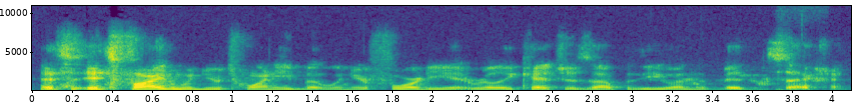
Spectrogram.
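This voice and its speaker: A man's voice: low voice, expressive, fast, a bit bright, rough recording. A man in a casual voice-chat discussion, speaking with dry, wry humor. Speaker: participant.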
